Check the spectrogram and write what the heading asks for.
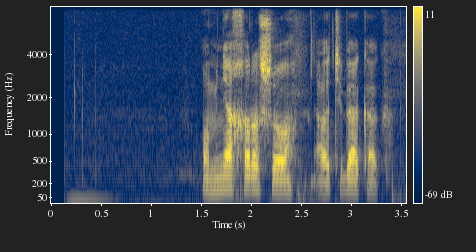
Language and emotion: Russian, positive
